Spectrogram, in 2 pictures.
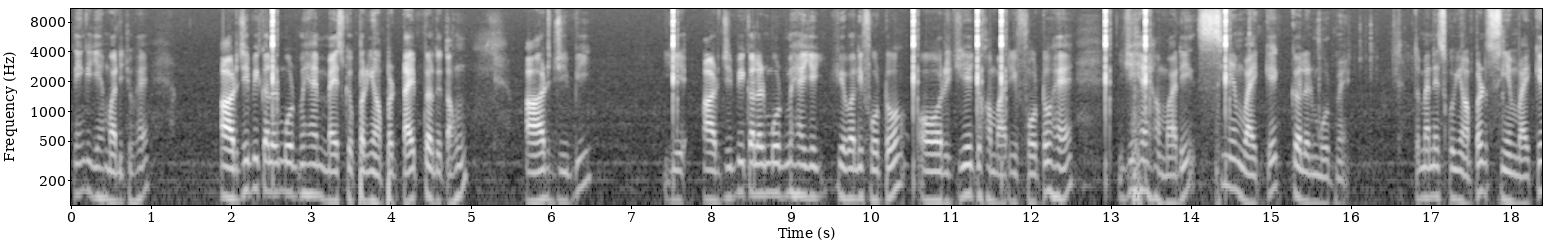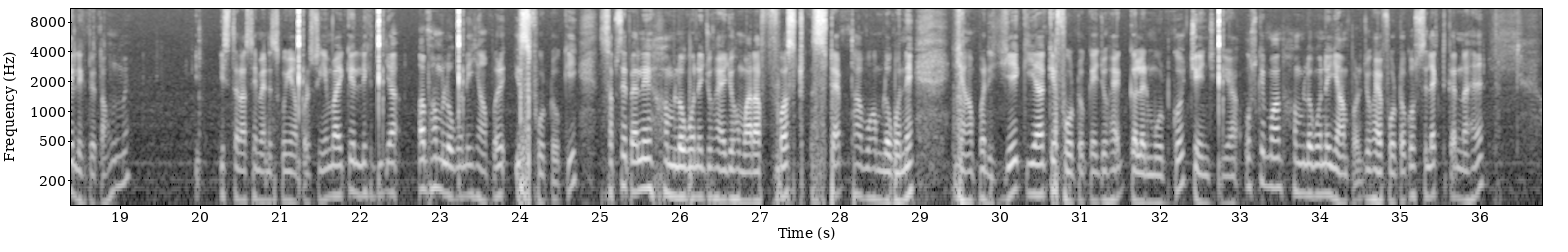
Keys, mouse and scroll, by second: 5.3 ctrl+shift+r, 5.7 ctrl+shift+g, 6.0 ctrl+shift+b, 7.5 ctrl+click, 9.2 ctrl+click, 9.8 ctrl+shift+c, 10.7 ctrl+shift+click, 12.5 ctrl+c, 12.7 ctrl+click, 14.5 ctrl+right click, 15.7 F8, 15.8-19.8 typing, 21.3 click, 22.0 shift+click, 22.5 c, 23.2 click, 32.5 click.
